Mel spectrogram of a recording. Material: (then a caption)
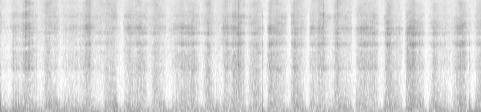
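Wood. A large, solid wooden spoon with a grained bowl is held close and scratched quickly with short fingertips and nails across the bowl. The result is a fast, steady, rhythmic rasping and scraping with a dense, low, rumbly body and a faint, dry, bright edge on each stroke.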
